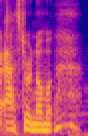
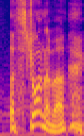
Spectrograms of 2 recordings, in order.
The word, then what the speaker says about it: Astronomer: Or astronom like ah astron I say astronom astronomer is how you say the word like cuz that one's it's only benefiting us when we actually get the right things.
